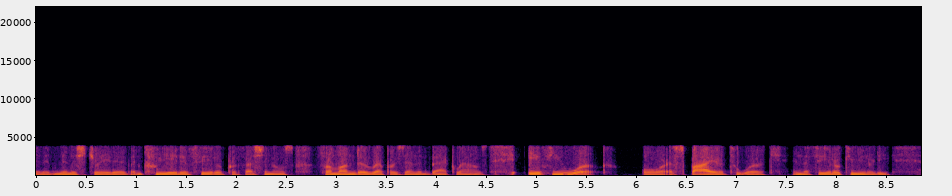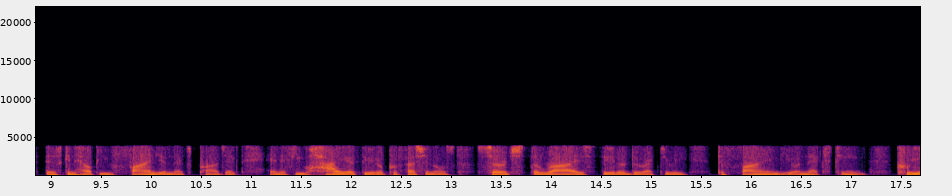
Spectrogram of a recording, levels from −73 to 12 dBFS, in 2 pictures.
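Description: Throughout the speech, the sound carries heavy G.726 ADPCM damage, with a harsh, rasping hiss that swells and fades with the speech level, which fits the lowest 16 kbit/s mode. Only two bits per sample describe the gap between each sample and its adaptive prediction, so the error is coarse. A spectrogram shows a hard ceiling at 3.9 kHz and grainy noise filling the band under each syllable, while the waveform looks rough and stepped.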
